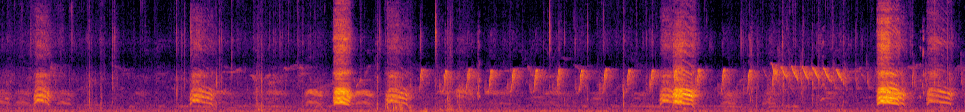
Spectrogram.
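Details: Crows gathered on a winter morning, apparently fighting for food: a busy chorus of harsh caws from several birds, some loud and near, others distant, with quick chirping notes mixed in.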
